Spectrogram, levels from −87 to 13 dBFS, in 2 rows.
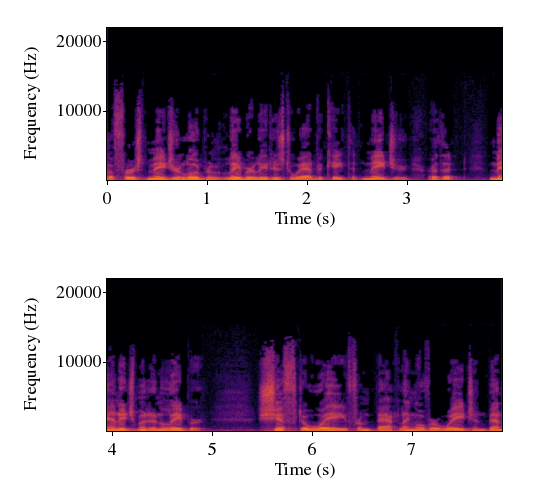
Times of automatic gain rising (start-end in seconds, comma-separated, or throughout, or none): none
